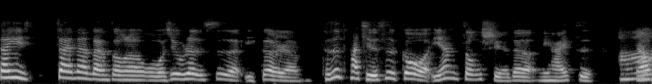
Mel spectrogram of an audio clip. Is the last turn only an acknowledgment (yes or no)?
yes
